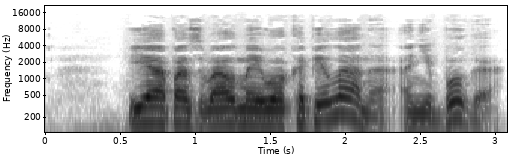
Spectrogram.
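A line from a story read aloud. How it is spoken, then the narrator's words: Cold retort. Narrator (Russian): холодно возразил Потоцкий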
